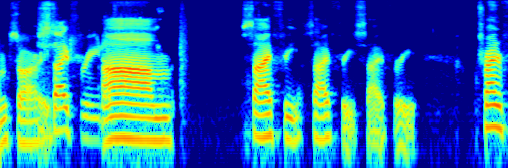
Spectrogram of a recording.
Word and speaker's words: Seyfried: because she did had a nice scene with Seifeld. What's her name? Fuck. With Seinfeld? Her and Fuck, Jerry fuck, fuck. Seinfeld? No, no, Amanda Seifeld. Amanda Seinfeld. I can't fucking pronounce her fucking name. I'm sorry. Seyfried.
